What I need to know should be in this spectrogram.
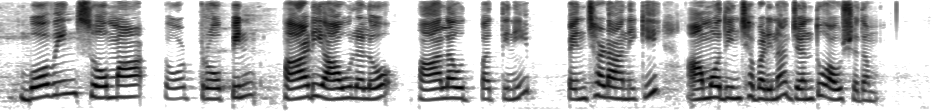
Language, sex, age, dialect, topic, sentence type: Telugu, female, 31-35, Central/Coastal, agriculture, statement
